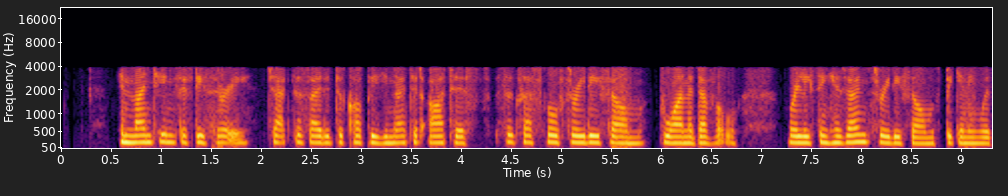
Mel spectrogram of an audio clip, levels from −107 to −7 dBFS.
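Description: Throughout, the speech passes through a Bluetooth CVSD headset codec, consistent with a 64 kbps one-bit stream. Everything above 4 kHz is cut, s sounds turn scratchy, and a granular hiss sits underneath. At 1.49 to 1.61 s, 5.50 to 5.69 s and 9.02 to 9.12 s, bit errors on the Bluetooth voice link, at roughly one or two percent, add brief rushing, crackly noise without sharp clicks.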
